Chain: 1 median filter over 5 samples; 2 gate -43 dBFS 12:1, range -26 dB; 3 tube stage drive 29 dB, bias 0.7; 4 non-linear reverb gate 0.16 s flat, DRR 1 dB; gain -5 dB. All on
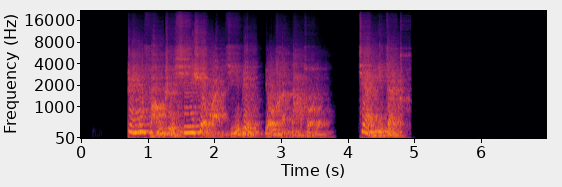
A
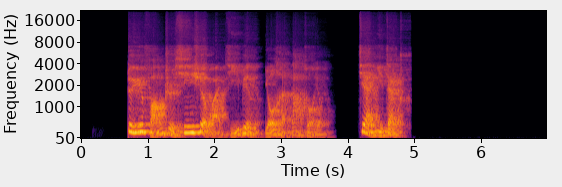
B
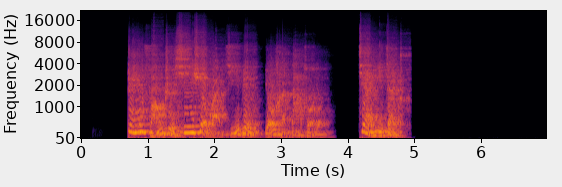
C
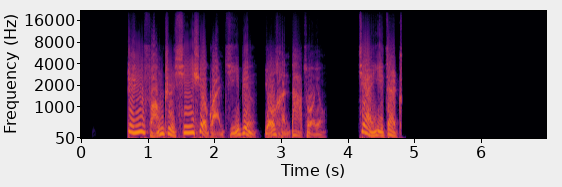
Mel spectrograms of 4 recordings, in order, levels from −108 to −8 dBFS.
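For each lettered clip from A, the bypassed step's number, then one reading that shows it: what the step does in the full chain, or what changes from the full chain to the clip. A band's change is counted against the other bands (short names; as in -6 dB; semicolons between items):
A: 3, crest factor change +2.0 dB; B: 1, 8 kHz band +2.5 dB; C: 4, momentary loudness spread change -2 LU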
